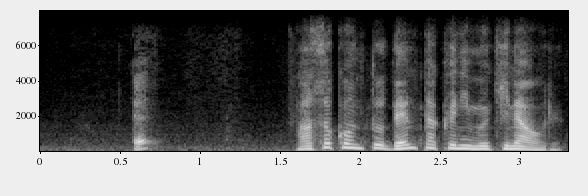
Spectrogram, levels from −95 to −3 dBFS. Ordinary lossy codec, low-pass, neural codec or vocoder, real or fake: Opus, 32 kbps; 7.2 kHz; none; real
